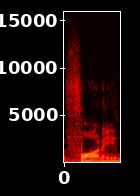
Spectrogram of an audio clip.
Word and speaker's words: Fani: send you my schedule I think she pronounces it fauni like uh like the baby deer um but uh but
